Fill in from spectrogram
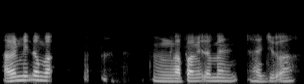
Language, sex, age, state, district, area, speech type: Santali, male, 18-30, West Bengal, Birbhum, rural, conversation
